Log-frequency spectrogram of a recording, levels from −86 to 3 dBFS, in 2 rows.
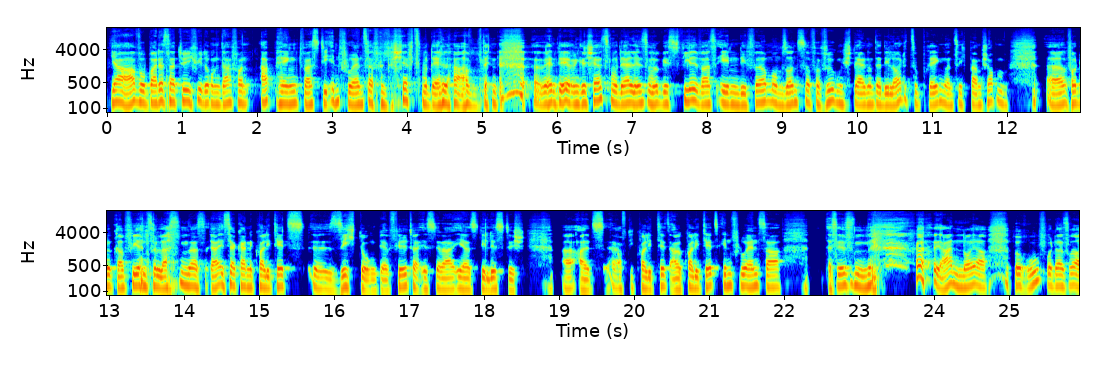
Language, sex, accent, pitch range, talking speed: German, male, German, 120-150 Hz, 165 wpm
